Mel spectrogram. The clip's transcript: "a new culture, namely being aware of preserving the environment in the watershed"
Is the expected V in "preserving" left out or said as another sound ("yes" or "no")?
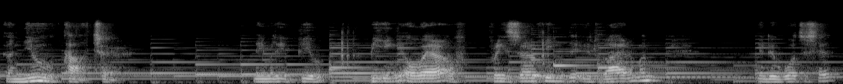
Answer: no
